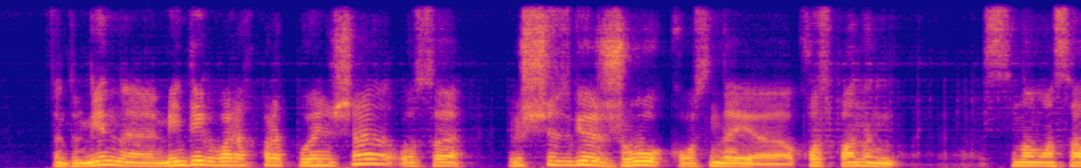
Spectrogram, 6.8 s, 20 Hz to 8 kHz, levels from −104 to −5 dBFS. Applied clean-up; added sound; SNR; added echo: neural mask model DeepFilterNet 3.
